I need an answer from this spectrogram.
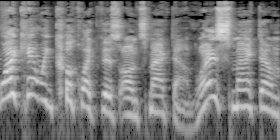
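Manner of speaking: high, pleading mock lament; exasperated complaint. Fan lamenting SmackDown beside Raw, high exasperation. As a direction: pitch it up in fan frustration.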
